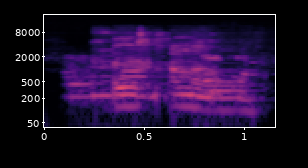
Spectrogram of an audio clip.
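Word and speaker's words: القمر: Al-Qamaru. Al-Kamaru, right? So what Yeah. did we pronounce the al?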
